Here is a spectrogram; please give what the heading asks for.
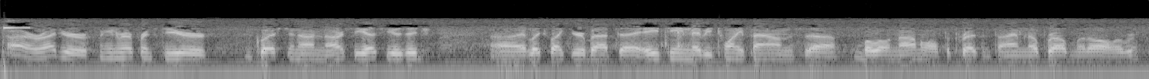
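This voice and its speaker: A man speaking as a ground communicator in astronaut radio procedure talk, halting between short technical phrases. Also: on the low side, little pitch movement. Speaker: mission control radio communicator. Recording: tinny, noisy 1960s radio link.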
